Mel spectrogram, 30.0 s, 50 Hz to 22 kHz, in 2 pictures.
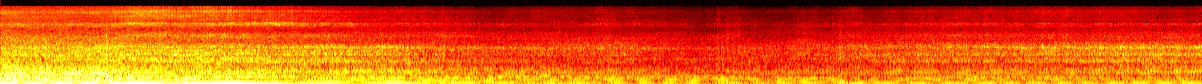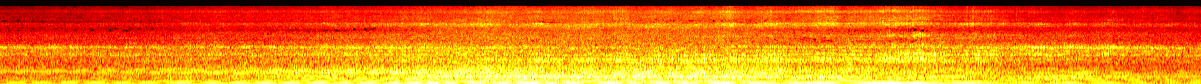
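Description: John Deere 1025R compact tractor's three-cylinder diesel engine running steadily while the tractor plows snow with its front loader. It is loud close by, fades as the tractor drives away, swells again for several seconds past the middle, and drops off near the end.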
